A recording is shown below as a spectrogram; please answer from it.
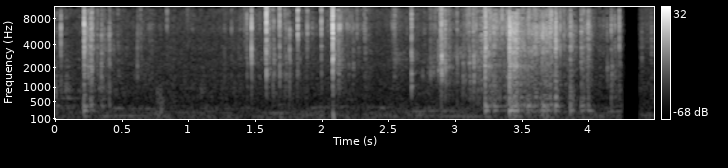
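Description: A solid green soap bar is held in the hand while a metal utility-knife blade shaves and slices thin strips off it. The sound is a quiet, dry run of bright, crisp scraping and crinkling crackles, broken by sharp ticks and a few louder snaps as the blade cuts through. It stops abruptly in a brief silence near the end.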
